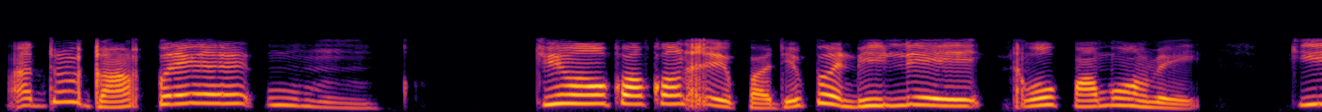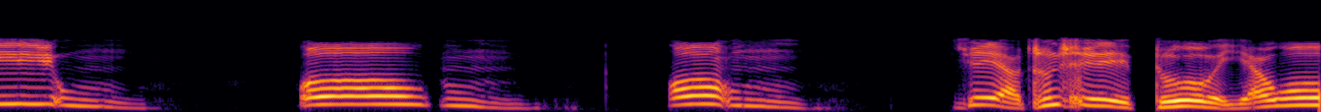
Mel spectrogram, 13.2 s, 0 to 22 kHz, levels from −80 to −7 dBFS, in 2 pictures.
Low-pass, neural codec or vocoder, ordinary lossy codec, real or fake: 5.4 kHz; autoencoder, 44.1 kHz, a latent of 192 numbers a frame, MeloTTS; none; fake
